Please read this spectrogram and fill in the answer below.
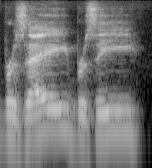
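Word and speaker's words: Bresee: The Clemson guy, Breesy, is it name? Is his name? Or I've heard it pronounced Breezy.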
